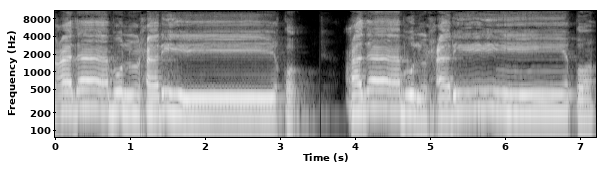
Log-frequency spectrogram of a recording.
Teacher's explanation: عذاب کے عین کو حلق سے نکال کر کے پڑھیں گے اور حریق کے حا کو بھی حلق سے نکال کر کے پڑھیں گے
